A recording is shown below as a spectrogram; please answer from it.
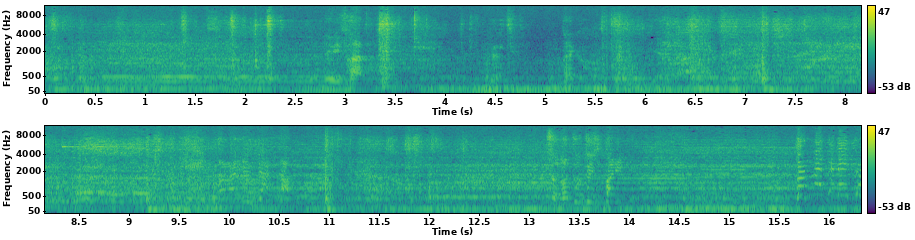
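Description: Noise-music recording: a dense, continuous low rumble layered with sampled voices and horn-like held tones.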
